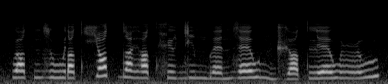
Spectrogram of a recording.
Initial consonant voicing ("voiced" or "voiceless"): voiceless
